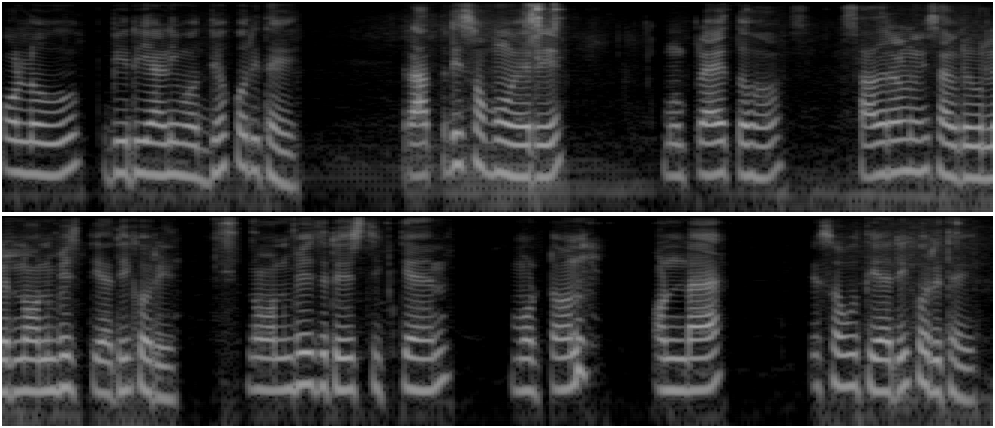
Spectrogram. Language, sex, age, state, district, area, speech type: Odia, female, 45-60, Odisha, Kalahandi, rural, spontaneous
